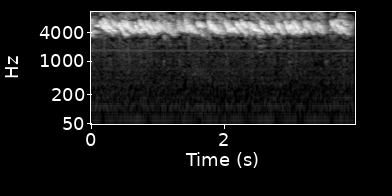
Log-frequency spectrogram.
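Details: Dense high twittering from a farm-bred oriental white-eye, a candidate national champion, flowing almost without a break and ending in a short final burst, with a faint hum beneath.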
